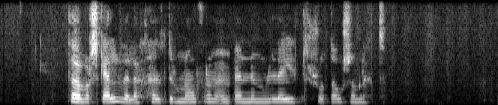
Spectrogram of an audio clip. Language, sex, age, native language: Icelandic, female, 18-19, Icelandic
